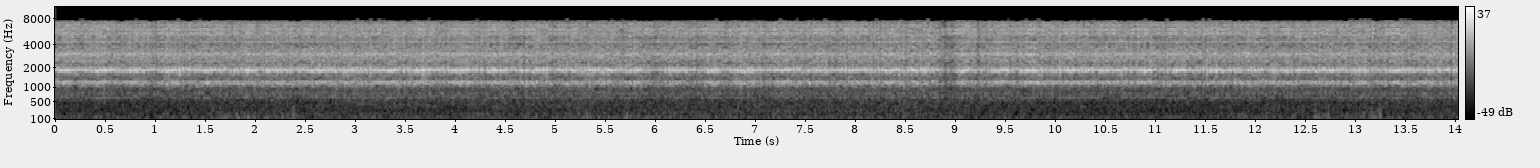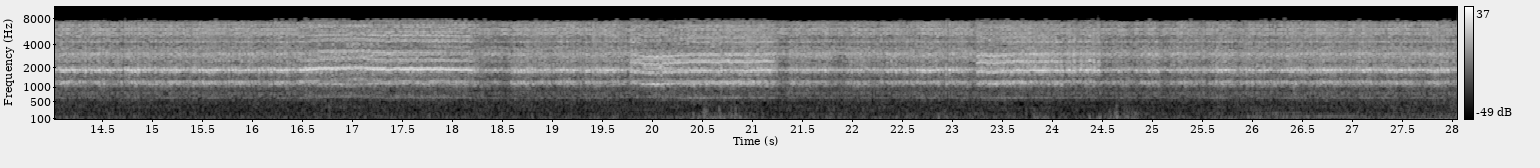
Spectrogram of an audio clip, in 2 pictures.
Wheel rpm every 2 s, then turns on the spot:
160, 160, 160, 160, 160, 160, 160, 170, 160, 160, 160, 160, 160, 160.
none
